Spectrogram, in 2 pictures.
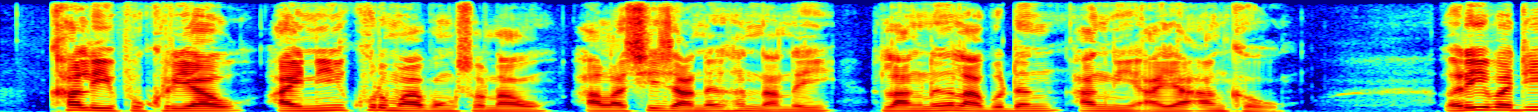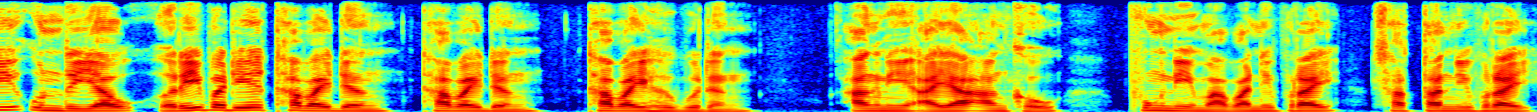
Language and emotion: Bodo, neutral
